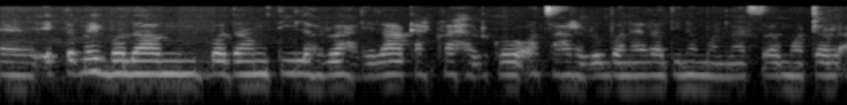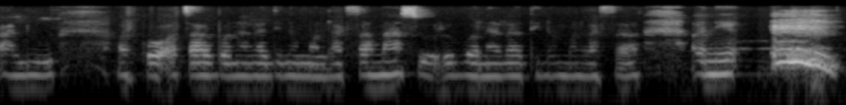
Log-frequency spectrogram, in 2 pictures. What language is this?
Nepali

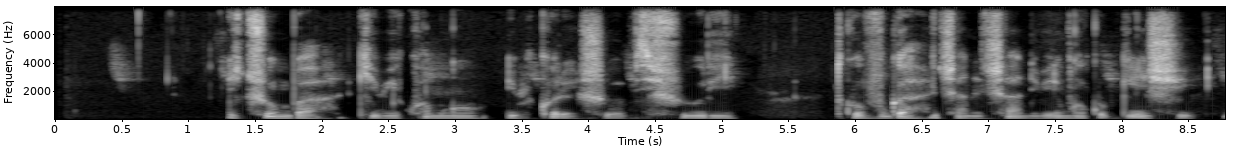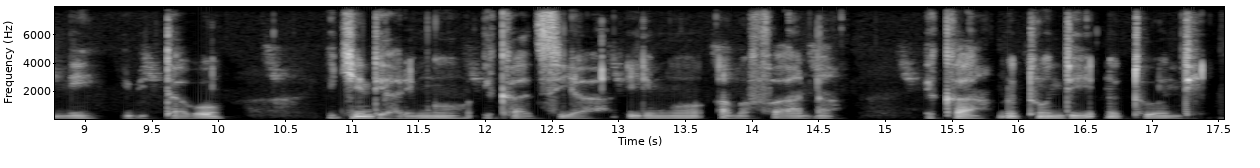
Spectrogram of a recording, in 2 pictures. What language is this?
Rundi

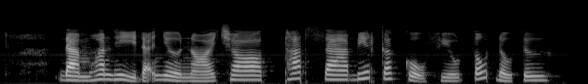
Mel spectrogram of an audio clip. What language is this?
Vietnamese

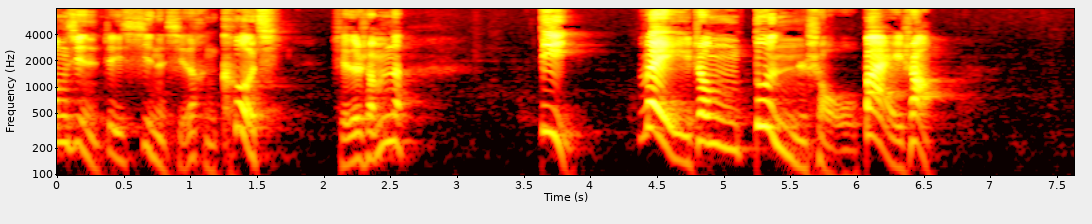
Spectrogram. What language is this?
Chinese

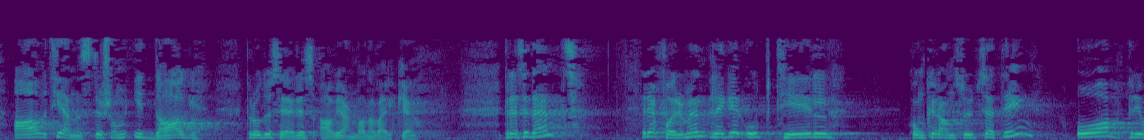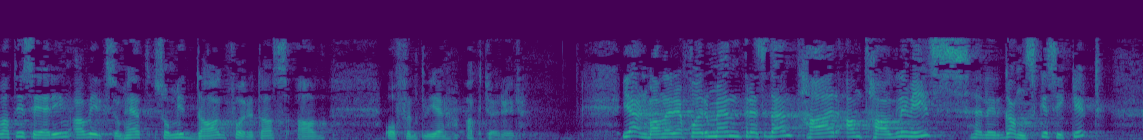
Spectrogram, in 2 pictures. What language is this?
Norwegian Bokmål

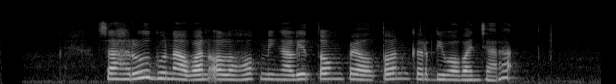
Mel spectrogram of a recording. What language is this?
Sundanese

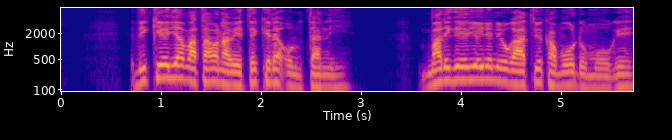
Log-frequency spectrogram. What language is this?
Kikuyu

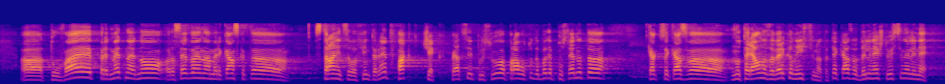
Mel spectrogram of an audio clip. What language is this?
Bulgarian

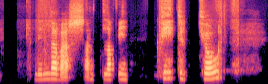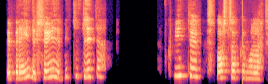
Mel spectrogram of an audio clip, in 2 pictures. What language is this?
Icelandic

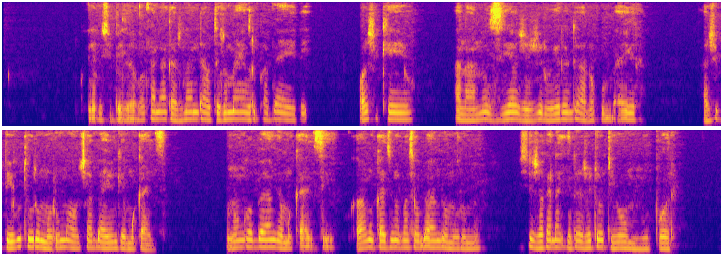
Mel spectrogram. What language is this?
Ndau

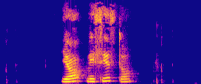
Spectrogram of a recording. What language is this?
Swedish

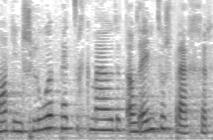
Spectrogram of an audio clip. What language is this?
Swiss German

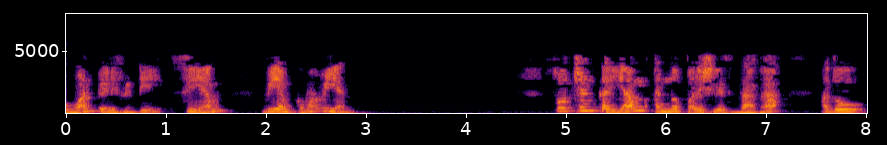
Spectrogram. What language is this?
Kannada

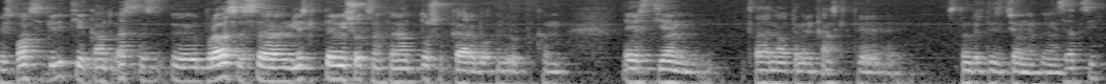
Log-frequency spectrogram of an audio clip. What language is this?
Bulgarian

